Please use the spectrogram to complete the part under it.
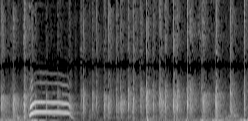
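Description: An audience at a university cheers and claps for a Black student: a short, high, rising whoop comes first, then many quick, loud hand claps follow in a brisk, uneven patter.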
